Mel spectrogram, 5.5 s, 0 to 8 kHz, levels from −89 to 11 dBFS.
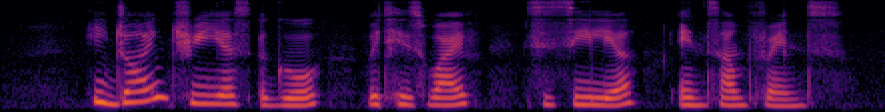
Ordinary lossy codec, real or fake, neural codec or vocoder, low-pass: none; real; none; none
